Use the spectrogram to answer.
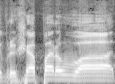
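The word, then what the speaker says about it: ವೃಷಪರ್ವಾ: ವೃಷಾಹಿ ವೃಷಭೋ ವಿಷ್ಣುರ್ ವೃಷಪರ್ವ ನೋಡಿ ವೃಷಪರ್ವ ದೀರ್ಘ ಬರಬೇಕು ಅಲ್ಲಿ ವೃಷಪರ್ವ ವೃಷೋದರಹ ವರ್ಧನೋ ಮಹಾಪ್ರಾಣ ವರ್ಧ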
